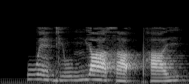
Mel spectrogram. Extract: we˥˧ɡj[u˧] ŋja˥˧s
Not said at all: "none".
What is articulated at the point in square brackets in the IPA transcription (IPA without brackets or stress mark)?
u˧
